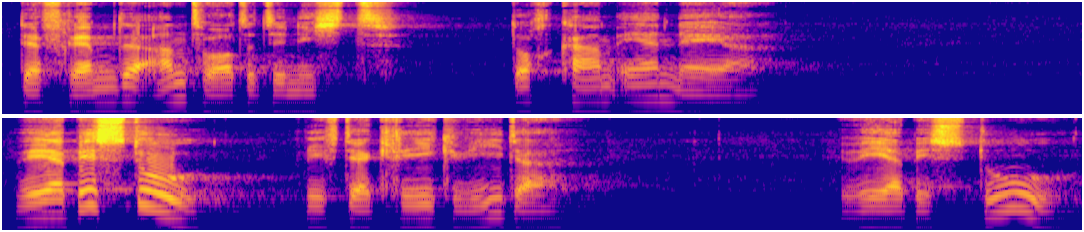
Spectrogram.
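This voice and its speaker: A male pastor reading a story aloud in a slow, measured, solemn way. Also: mid-range voice, a little mellow. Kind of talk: solemn read story in a sermon. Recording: long hall reverb.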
